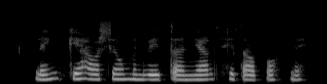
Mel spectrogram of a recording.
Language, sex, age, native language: Icelandic, female, 13, Icelandic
